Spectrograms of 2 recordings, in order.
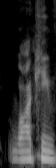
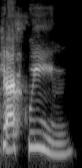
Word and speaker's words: Joaquin: And she's like, oh, is that how you pronounce that? I was like, yes, not Joaquin. So whenever I see his name, I have to it's Joaquin, not Joaquin. It's Joaquin Phoenix.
